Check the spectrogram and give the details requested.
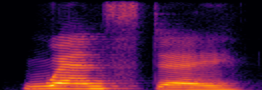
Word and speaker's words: Wednesday: like Tuesday Tuesday Tuesday Wednesday remember there is the letter D is silent we don't pronounce the letter D we don't say we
